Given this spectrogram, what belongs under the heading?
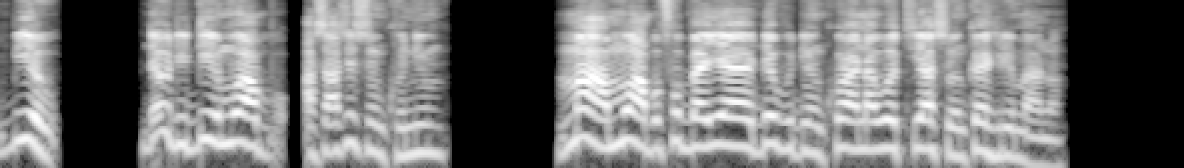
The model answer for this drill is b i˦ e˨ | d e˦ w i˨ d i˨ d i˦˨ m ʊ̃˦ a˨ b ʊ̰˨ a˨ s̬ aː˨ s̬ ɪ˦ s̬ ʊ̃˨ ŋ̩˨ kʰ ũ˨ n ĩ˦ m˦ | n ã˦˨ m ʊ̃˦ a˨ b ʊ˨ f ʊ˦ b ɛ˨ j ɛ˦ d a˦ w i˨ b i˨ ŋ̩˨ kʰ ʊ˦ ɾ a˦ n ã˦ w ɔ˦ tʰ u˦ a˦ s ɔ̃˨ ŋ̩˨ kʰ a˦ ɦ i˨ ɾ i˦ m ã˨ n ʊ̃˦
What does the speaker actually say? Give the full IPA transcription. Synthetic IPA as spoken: b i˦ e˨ | d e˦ w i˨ d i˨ d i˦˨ m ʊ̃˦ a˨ b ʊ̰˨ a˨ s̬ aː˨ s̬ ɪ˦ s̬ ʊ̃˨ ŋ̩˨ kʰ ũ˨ n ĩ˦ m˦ | m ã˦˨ m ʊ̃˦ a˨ b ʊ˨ f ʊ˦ b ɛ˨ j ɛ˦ d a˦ w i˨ d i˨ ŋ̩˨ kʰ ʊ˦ ɾ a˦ n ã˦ w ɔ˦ tʰ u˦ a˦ s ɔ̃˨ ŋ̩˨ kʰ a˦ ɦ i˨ ɾ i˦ m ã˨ n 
